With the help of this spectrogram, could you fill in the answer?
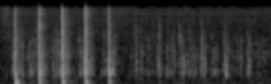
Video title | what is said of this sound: Gelli Notecards & Envelopes with Dina Wakley & Dylusions - Patti Tolley Parrish - Inky Obsessions | That really does take a lot of banging to get that broken loose.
